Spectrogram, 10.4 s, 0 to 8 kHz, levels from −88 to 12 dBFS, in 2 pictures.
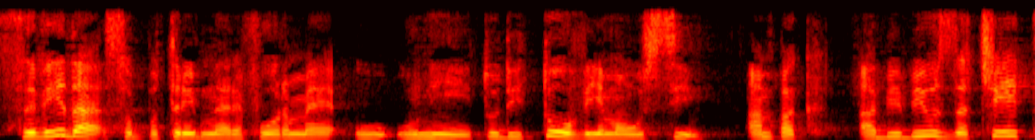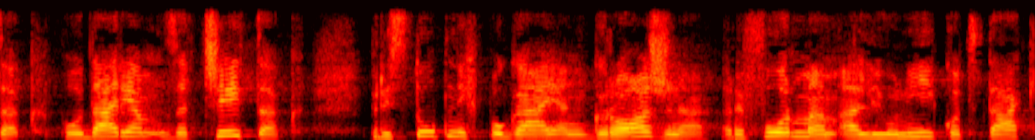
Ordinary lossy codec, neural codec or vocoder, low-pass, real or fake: none; vocoder, 44.1 kHz, 128 mel bands every 512 samples, BigVGAN v2; 7.2 kHz; fake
